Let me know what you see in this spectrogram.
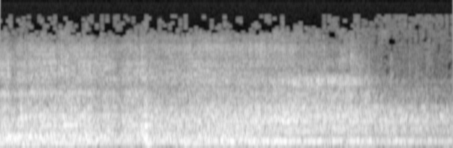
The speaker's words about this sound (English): Boy, that was a close one. If I hadn't tossed that can of nitro away... What kind of a crazy trick was that? You blew up a perfectly good dock engine.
